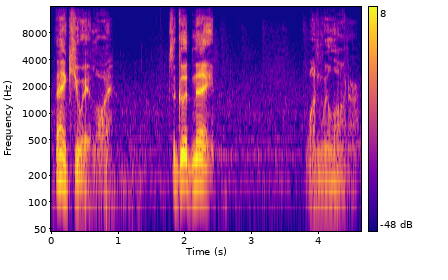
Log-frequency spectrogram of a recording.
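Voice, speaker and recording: Solemn, low-voiced outcast hunter. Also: male voice, big pitch swings, creaky, a bit bright, a little hiss or hum, full character voice. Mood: solemn pride. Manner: measured, earnest, questioning. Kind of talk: video game cutscene acting.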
